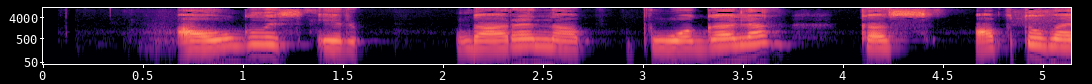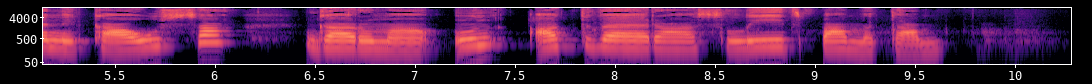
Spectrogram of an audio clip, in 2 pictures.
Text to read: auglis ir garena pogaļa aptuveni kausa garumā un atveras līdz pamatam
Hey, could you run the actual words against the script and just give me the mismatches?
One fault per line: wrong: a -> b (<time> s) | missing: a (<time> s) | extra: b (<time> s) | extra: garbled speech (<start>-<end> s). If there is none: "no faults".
extra: kas (4.1 s)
